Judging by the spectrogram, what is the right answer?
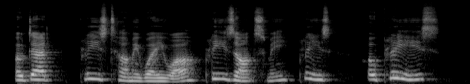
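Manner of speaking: trembling voice. Reading a story aloud, the boy begging his lost father to answer: trembling voice. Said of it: "my voice began to go all trembly".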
